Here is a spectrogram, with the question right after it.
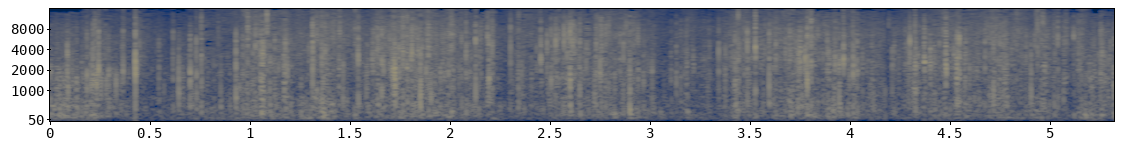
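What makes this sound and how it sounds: Long black nails scratch while fingertips rub and squeeze an orange glossy plastic Temu shipping bag wrapped around a rectangular box holding a dual camera dash cam, resting on a table. Dense, bright crinkling and scratchy rustling runs steadily for about five seconds with sharp little clicks and almost no low end.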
